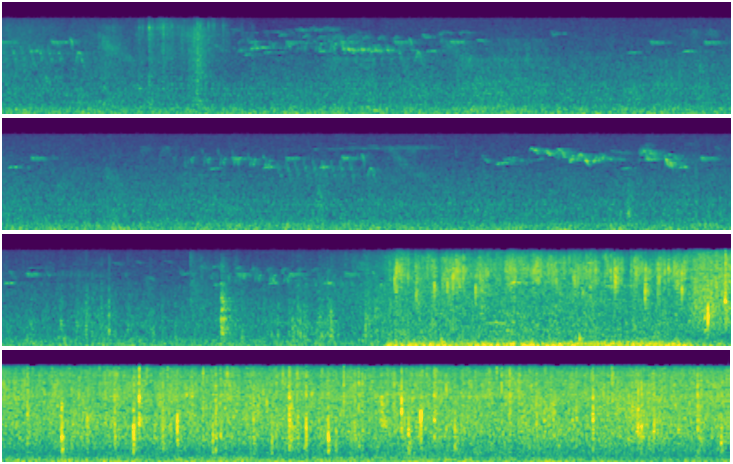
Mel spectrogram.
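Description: Quiet outdoor ambience with birds chirping now and then, then about two-thirds of the way through heavy rain sets in suddenly, a dense steady hiss of drops falling on water and hard surfaces.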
